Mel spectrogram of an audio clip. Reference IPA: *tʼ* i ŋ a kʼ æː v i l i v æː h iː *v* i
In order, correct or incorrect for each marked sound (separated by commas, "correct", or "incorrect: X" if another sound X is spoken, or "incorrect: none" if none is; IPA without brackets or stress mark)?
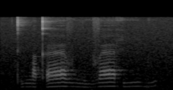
correct, incorrect: b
